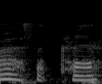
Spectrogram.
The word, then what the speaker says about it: Scratch: นะ คะ ลูก โปรแกรม สแคส อ่าน ว่า สแครช นะ คะ ลูก เป็น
